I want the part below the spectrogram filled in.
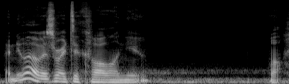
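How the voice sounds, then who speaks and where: Male actor as silky demon crime lord, widely swinging pitch, gravelly creak, vain, condescending, ASMR roleplay. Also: sing-song, moderate pace, a little mellow, slight background noise. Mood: calm, calculating. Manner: theatrical, condescending, coolly threatening with mock affection. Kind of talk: ASMR audio roleplay monologue.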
